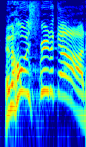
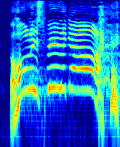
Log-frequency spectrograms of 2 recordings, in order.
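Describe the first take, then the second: First: High, loud preaching yell; preacher's yell. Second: Much higher, louder desperate yell; frantic preacher yell. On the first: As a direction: belt it out like a preacher announcing the dove. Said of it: "and he yells it out". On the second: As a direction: shout it again, louder, willing the dove to drop. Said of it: "he yells it out". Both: Retold or imitated.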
